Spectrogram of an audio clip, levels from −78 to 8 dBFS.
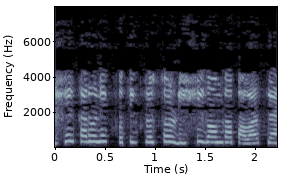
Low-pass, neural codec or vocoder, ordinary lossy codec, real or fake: none; none; none; real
